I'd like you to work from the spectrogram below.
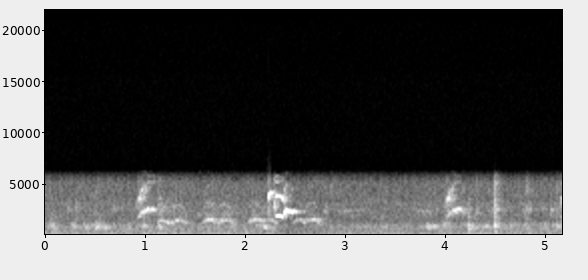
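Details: Young 2013-hatched nightingale-type (slavujar) canary selected for competition and in song training; brief whistled and gurgling notes cluster between one and two and a half seconds, then scattered higher chirps toward the end over a low hum.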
